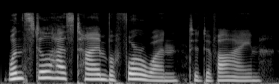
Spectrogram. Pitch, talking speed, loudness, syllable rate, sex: 215 Hz, 170 wpm, -19 LUFS, 5.4 syllables/s, female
